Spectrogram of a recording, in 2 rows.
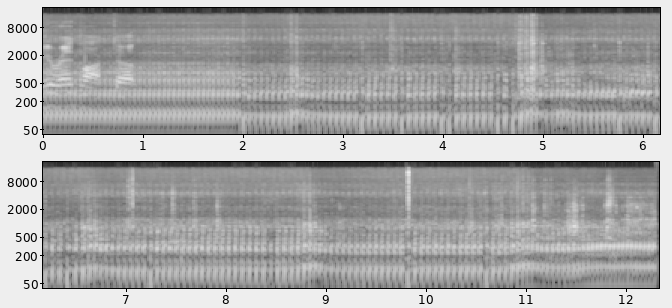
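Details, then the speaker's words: Water-damaged 1997 Honda Fourtrax 300 4x4 ATV, riding in first gear: steady low engine drone with fast rattling clatter over it; rear differential making very bad sounds and intermittently locking, while the engine itself sounds fine. "oh god it's making very very very bad sounds did you guys hear that"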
